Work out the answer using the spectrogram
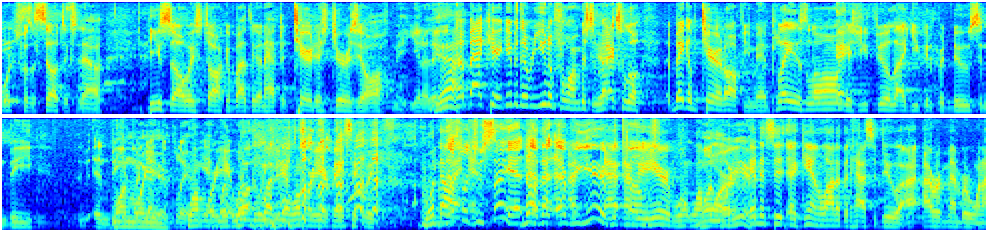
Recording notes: A LIVE edition of RT at the 2017 FOX NBA/NHL Seminar in Palos Verdes. After a Q&A, we decided to bring up former players turned NBA analysts for a little fun. Short and sweet we allowed a room full of Broadcasters, Producers, Directors, Coordinating Producers and Executive Producers get an inside look at what RT is all about.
